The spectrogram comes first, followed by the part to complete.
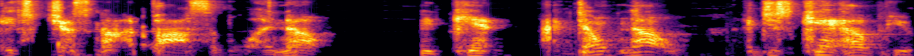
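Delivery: low, rough, raspy, gravelly voice. Game master voicing words overheard through a door: low, gravelly voice. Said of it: "a low, gravelly voice".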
